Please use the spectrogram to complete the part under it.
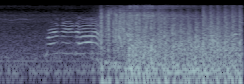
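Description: Heavy gunfire in Call of Duty Warzone during a team deathmatch, loud and dense, with rapid bursts following a brief rising electronic warble.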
